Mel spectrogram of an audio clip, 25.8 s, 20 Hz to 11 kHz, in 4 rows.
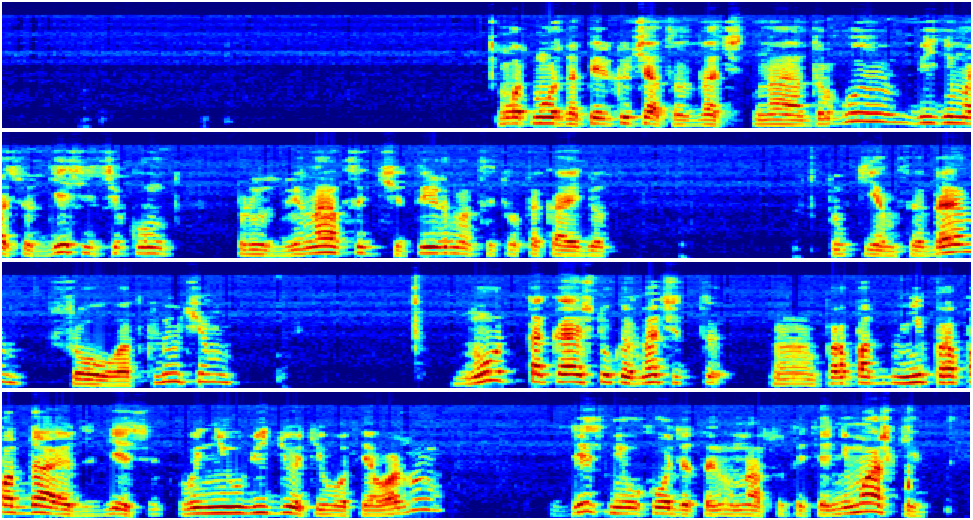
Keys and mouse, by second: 0.8 click, 11.8-13.0 drag, 14.5 middle click, 19.1-25.0 middle drag.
